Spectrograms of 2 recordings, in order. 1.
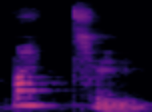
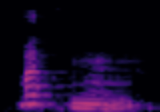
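Середнє t вимовляється з видихом повітря. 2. Середнє t обривається без видиху повітря. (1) "Ми з вами знаємо button" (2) "Але в американців button"

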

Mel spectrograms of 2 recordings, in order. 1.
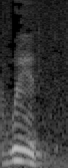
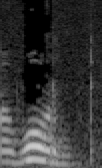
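لا يُنطق صوت r قبل d. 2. يُنطق صوت r قبل d. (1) "ايه ايه وما في ار" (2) "بلفظوها وورد"

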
